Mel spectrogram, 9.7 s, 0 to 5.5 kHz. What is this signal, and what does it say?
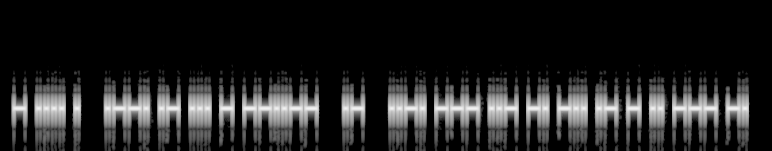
Morse code, heard as a keyed tone, about 25 wpm, 600 Hz. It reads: THE PAST, A FOUNDATION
